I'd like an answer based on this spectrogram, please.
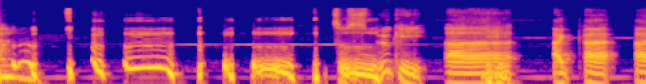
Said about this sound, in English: There's a chilly air, and as you move through, you hear an echoing sound of sobbing, maybe weeping, almost from everywhere at once in this room.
